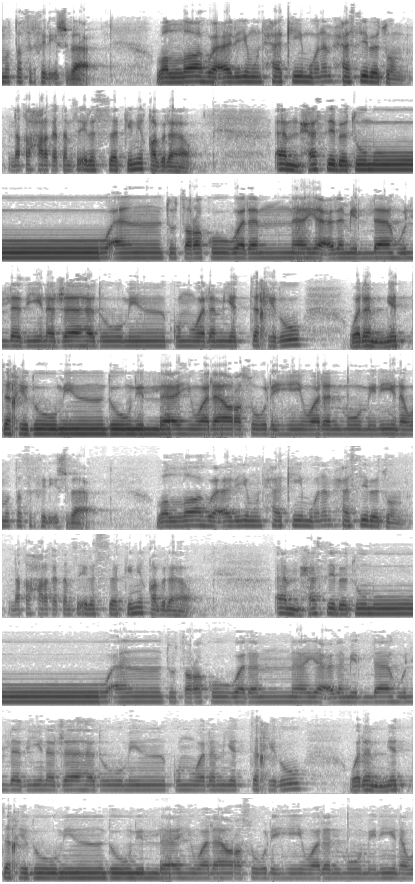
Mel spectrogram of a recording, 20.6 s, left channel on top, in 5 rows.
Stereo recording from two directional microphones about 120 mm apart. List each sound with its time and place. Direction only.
0.0 s a man's voice: 10° left (ahead or behind)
